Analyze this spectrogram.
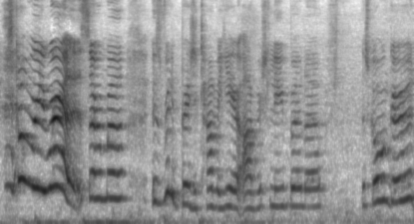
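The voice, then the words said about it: Put-on American Southern accent. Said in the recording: “Santa, why are you Southern?”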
